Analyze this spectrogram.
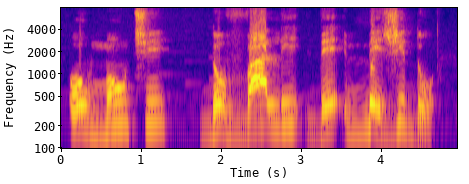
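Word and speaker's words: Megiddo: Montanha ou monte do vale de Megido, ou como pronunciam outros, Megido.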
